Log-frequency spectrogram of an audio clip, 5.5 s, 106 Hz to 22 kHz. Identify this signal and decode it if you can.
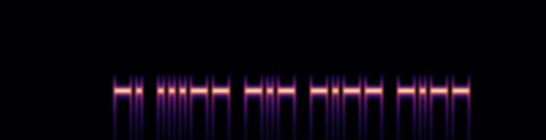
Morse code, heard as a keyed tone, about 22 wpm, 700 Hz. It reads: N3KYY
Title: USA Call Signs - 5 Characters - 4x Character Spacing - 22wpm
